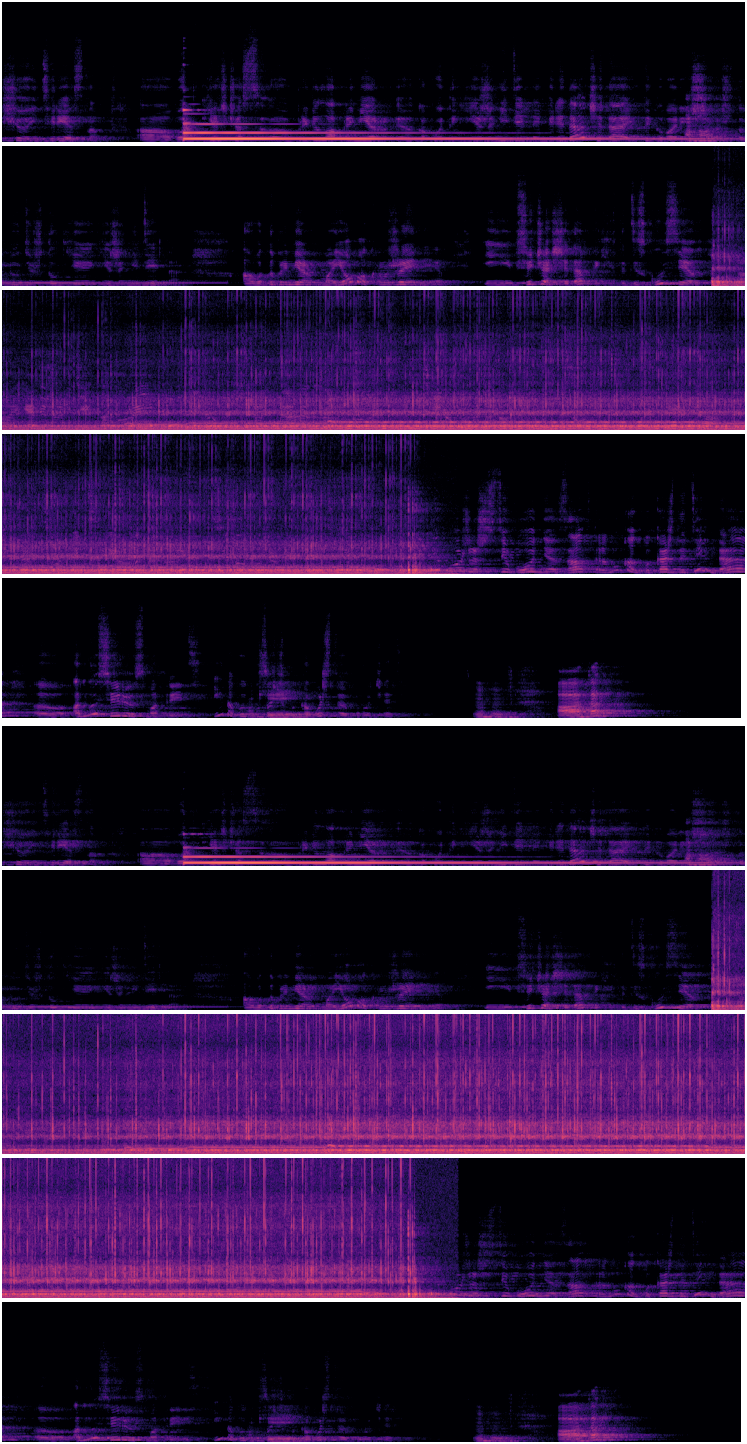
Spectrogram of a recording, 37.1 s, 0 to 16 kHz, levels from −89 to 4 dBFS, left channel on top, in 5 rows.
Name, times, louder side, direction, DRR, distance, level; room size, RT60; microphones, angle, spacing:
voice 1, 0.0-20.9 21.5-21.9 22.3-31.5 31.8-33.6, left 2 dB, 35° left, 4 dB, 4.2 m, -53 dB
Chink clink, 1.8-6.1, left 3 dB, 70° left, 0.9 m, -29 dB
voice 2, 6.8-7.1 18.3-19.0 21.6-22.1 32.2-32.7 34.4-35.7, left 2 dB, 20° left, 4 dB, 5.9 m, -49 dB
Mechanisms, 14.5-26.9, right 4 dB, 55° right, 1.5 m, -34 dB
24.5 x 23.5 x 9.5 m, 1.2 s
head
